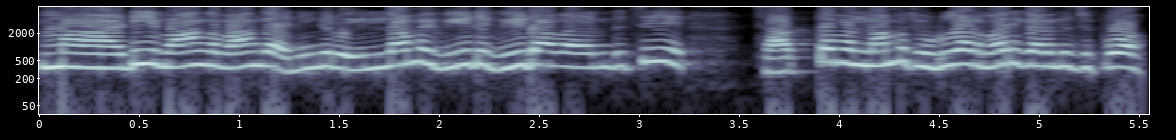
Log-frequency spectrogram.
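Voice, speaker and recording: A woman plays a bossy village grandmother in a doll show, complaining and scolding nonstop. The voice sits very high and shrill. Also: moderate pace, fairly bright tone.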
